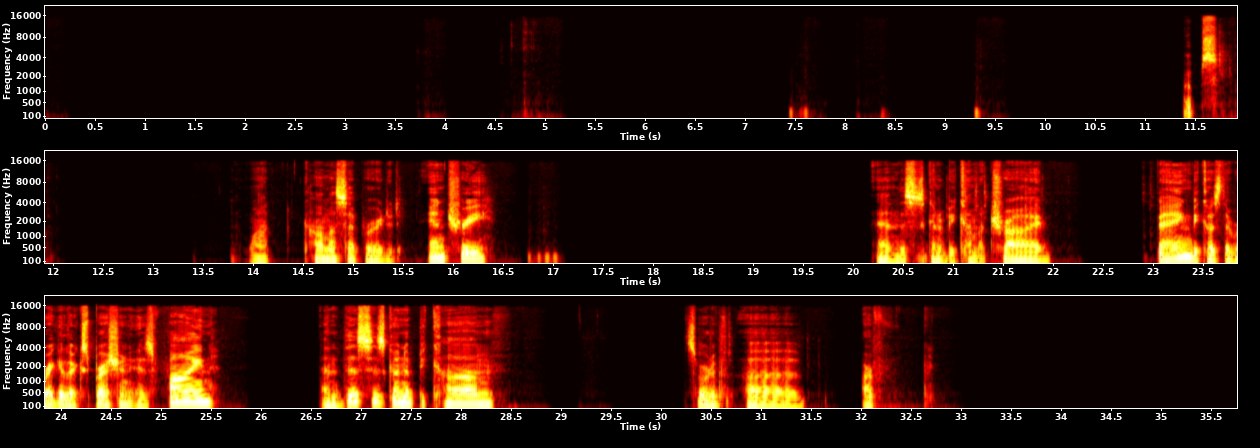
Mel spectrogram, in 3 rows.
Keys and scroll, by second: 0.0 shift+F6, 8.0 super+c, 9.9 super+v, 11.9 super+z, 14.4 super+c, 15.6 super+c, 15.6 super+v, 21.1 alt+Return.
